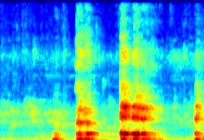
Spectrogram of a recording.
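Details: Three or four short, harsh cough bursts in quick succession indoors; cough attributed to a lung nerve ("saraf paru") problem.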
